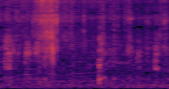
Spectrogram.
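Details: Belgian Malinois during training, panting in a short burst of breathy, broadband puffs with faint background noise and laughter following.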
